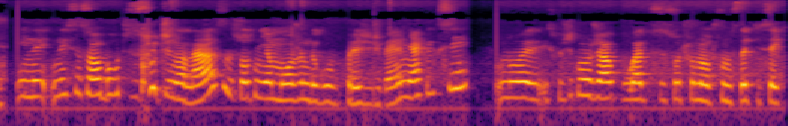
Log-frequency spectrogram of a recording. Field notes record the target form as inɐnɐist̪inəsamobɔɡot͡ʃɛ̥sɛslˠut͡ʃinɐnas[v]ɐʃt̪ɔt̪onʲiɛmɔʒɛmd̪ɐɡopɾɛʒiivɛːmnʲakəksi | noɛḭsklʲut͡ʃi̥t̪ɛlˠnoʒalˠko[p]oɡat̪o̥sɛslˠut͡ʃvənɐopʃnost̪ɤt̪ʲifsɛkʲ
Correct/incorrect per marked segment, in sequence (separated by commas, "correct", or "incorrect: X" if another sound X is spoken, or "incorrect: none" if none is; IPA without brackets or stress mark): incorrect: z, incorrect: k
